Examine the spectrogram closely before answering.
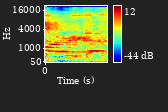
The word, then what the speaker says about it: Shida: name shida say again shida rhymes with Florida oh I love it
